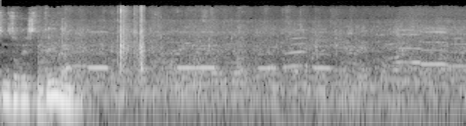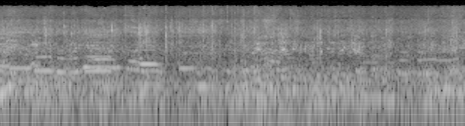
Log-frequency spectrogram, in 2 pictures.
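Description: A reed instrument plays a slow melody.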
